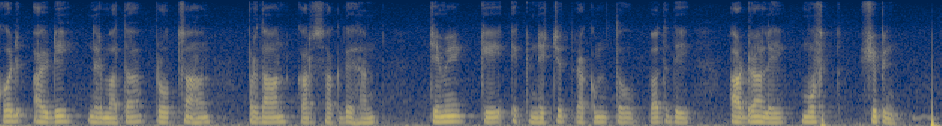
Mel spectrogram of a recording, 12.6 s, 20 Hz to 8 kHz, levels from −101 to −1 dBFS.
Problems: background sounds at intervals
